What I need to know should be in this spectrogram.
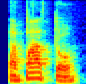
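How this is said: The first consonant is a TH sound. "it's going to sound like the T H in think"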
